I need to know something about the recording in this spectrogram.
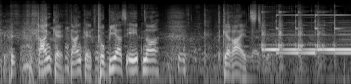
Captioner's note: Klingeling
